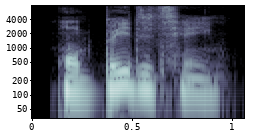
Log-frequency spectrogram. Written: morbidity

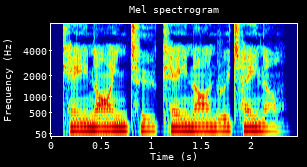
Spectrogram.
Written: canine to canine retainer

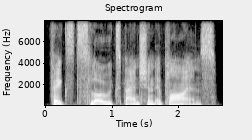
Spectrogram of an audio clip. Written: fixed slow expansion appliance

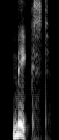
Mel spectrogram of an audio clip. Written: mixed

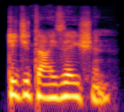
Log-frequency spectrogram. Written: digitization

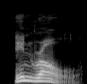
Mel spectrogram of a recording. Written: enroll

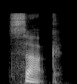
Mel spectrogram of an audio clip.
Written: suck

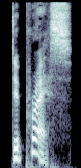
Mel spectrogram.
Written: depress

